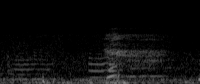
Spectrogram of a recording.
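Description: Faint, brief voice sounds, a couple of short pitched fragments, over a steady low rumble.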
